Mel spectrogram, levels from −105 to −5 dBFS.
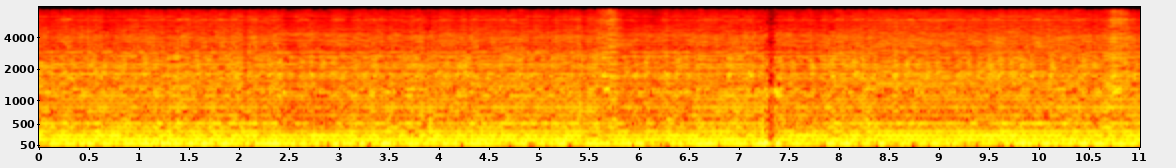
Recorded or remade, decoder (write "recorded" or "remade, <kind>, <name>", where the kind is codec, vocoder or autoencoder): remade, vocoder, HiFi-GAN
